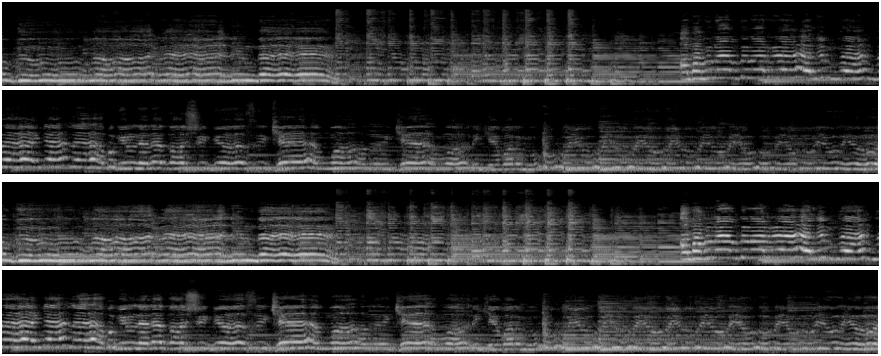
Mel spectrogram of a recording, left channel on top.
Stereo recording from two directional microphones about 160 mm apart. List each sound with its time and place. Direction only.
0.1 s music: 10° left (ahead or behind); by 3.2 s 30° left (ahead or behind)
6.8 s music: 25° left (ahead or behind)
